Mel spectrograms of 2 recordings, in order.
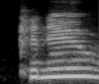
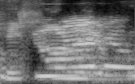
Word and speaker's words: Keanu: I call him Canoe. His name's not Canoe, it's Kinnear. Kinnear. Greg Kinnear. No. Canoe Reeves. Oh, Keanu Reeves.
